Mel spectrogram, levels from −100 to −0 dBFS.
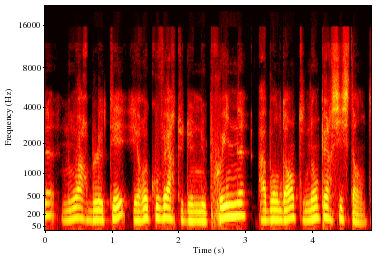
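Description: From 0.26 to 2.54 s, automatic gain rising: the gain control judged the input too quiet and lifted it by about 6 dB, swelling speech and background together.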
